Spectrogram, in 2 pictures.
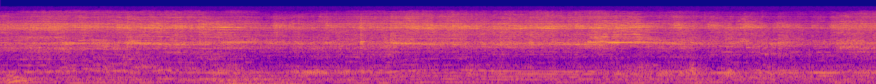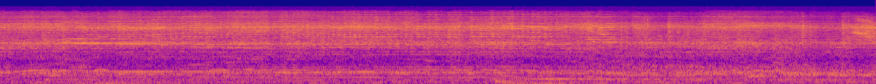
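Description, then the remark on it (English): A chainsaw runs loudly and steadily for the whole stretch, its engine holding a harsh, buzzing drone with slight rises and dips in pitch. “We're a pipe to a chainsaw fight.”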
